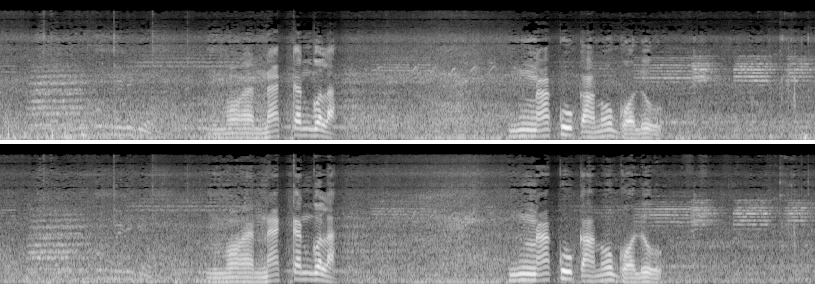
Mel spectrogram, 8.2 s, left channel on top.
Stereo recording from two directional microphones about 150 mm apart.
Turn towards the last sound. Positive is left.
turn(degrees=-55)  # may be behind; listen again after turning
